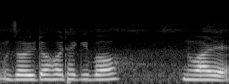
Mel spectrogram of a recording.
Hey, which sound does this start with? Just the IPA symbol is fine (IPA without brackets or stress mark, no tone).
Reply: z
